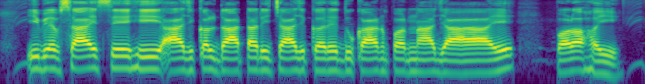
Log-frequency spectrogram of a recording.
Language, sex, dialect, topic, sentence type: Magahi, male, Central/Standard, agriculture, statement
